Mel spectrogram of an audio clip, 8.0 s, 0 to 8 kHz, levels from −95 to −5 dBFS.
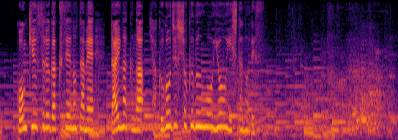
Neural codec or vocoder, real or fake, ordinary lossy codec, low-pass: none; real; none; none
